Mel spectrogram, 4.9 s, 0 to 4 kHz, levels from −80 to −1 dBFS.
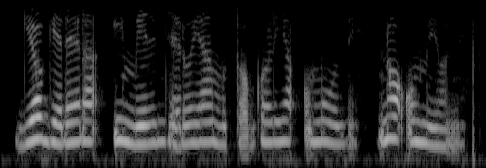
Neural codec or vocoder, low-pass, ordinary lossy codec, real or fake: vocoder, 44.1 kHz, 80 mel bands, Vocos; 3.6 kHz; none; fake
